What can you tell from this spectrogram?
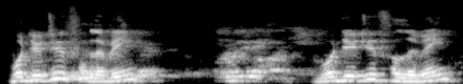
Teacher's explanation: A question, but WH question, not simple question. So, WH question, your tone will go down at the end. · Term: falling intonation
